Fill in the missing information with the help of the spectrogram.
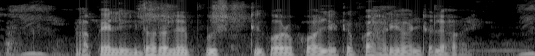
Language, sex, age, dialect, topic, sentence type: Bengali, male, 25-30, Jharkhandi, agriculture, statement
